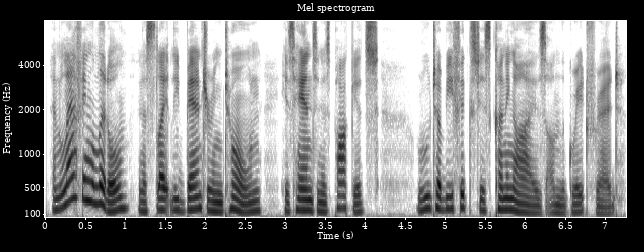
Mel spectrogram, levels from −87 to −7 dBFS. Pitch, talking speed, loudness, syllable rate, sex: 165 Hz, 190 wpm, -18 LUFS, 5.4 syllables/s, female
